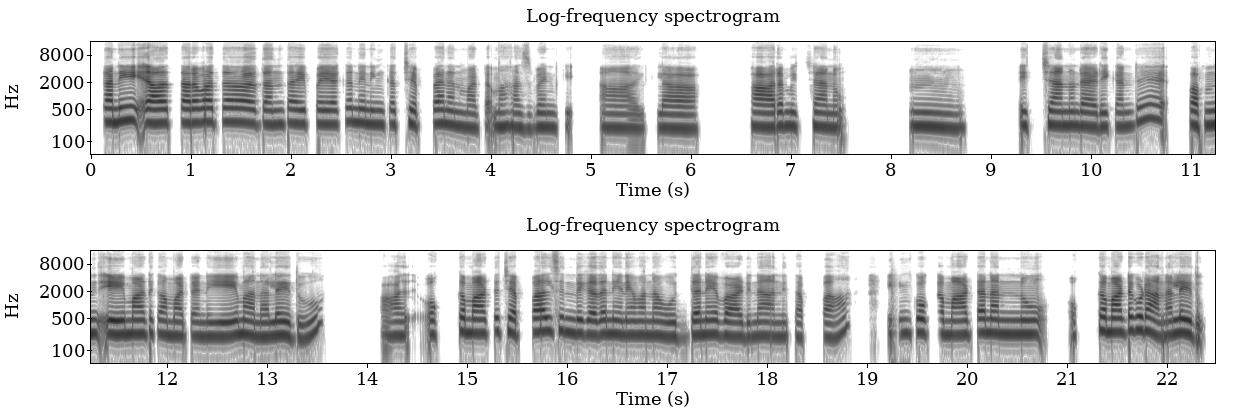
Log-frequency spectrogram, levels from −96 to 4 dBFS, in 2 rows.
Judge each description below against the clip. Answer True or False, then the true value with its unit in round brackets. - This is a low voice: False (225 Hz)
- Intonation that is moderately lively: False (2.3 semitones)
